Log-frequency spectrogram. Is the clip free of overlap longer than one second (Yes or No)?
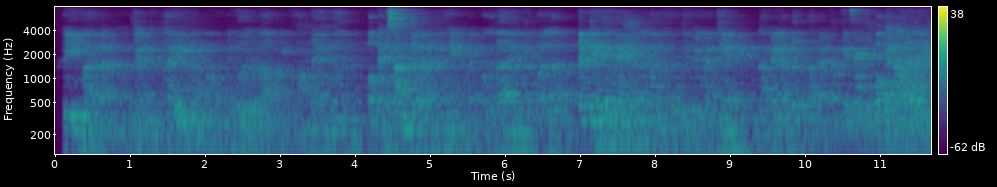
No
